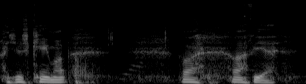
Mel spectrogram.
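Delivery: speaking while breathing hard, out of breath. Hiking on the trail, just up a climb: breathing hard. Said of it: "I'm breathing hard".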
